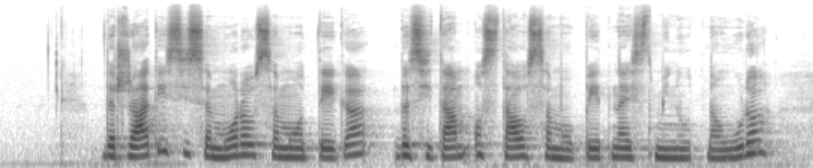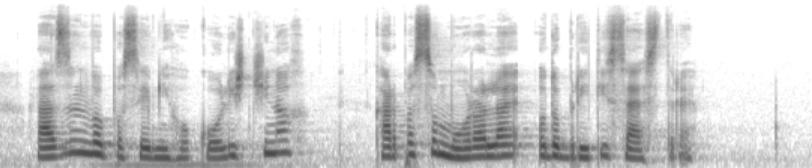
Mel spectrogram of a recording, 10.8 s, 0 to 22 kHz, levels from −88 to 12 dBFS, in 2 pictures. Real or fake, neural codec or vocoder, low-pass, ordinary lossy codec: fake; vocoder, 48 kHz, 128 mel bands, Vocos; 19.8 kHz; none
